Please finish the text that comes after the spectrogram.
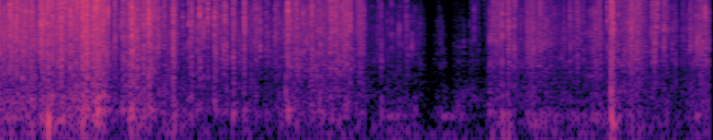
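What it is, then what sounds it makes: Tissue paper honeycomb ball. Long pink nails and fingertips scratch and crinkle the folds of a large, pale pink tissue paper honeycomb decoration ball, hollow and light, held close to the microphone. The result is a dense, bright, papery rustle of crackling and crunching, loudest at the start, with a brief quieter lull in the middle before the scratching picks up again.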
